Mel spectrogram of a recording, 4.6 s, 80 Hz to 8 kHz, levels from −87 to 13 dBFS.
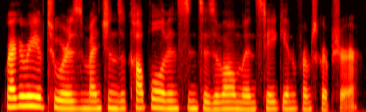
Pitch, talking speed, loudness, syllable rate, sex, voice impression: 200 Hz, 170 wpm, -20 LUFS, 5.2 syllables/s, female, feminine, slightly young, fluent, slightly cute, slightly calm, friendly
